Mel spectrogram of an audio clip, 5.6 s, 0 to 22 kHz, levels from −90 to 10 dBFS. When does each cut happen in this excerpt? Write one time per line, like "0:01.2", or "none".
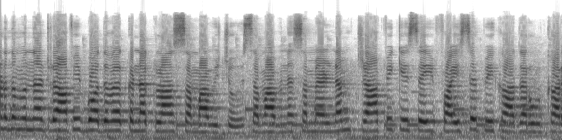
none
